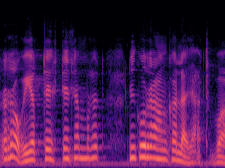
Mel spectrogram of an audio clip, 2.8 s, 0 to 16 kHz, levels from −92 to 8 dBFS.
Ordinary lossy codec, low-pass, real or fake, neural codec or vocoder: none; 14.4 kHz; real; none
